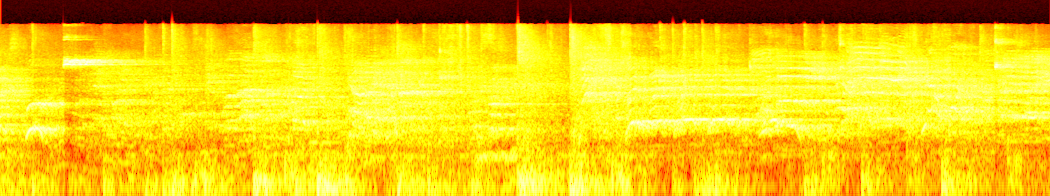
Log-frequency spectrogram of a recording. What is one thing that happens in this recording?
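A volleyball thuds off players' arms and hands.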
